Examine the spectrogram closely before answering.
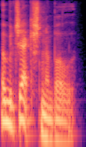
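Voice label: "objectionable", British English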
